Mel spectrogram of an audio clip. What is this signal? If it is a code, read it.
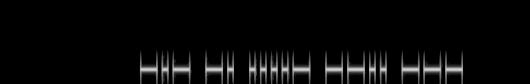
Morse code, heard as a keyed tone, about 22 wpm, 700 Hz. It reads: KN4ZO
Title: USA Call Signs Repeated 2x 22wpm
